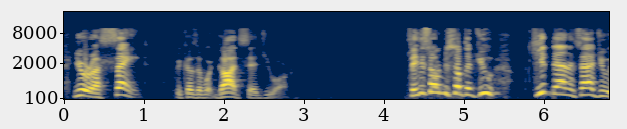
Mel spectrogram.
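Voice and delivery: rising, pressing preacher cadence; preaching. Acted. Preacher rallying his congregation, in full sermon cadence.

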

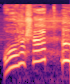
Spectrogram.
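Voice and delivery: very high, startled exclamation; surprised shriek. Real, not acted. Gamer shrieking at a lucky drop, high and surprised. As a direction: squeal at sudden luck.

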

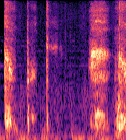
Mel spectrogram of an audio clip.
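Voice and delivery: slow hushed whisper; eerie slow whispered call; creepy whisper. Pretend. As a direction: beckon softly in the dark. Whispered chase, then repeated plain.

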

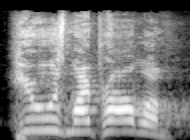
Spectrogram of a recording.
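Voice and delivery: high, loud comic complaint; exclaimed, high and loud. Real, not acted. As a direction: pitch it up and push it out. Preacher playfully owning his football trouble.

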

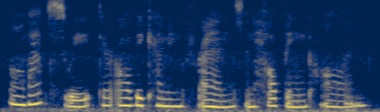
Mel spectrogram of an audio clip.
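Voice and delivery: unvoiced, soft aside whisper. Real, not acted. Reader whispering a tender aside to the listener. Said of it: "aside to listener".

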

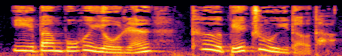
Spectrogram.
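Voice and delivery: plain reading voice

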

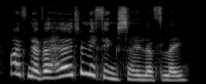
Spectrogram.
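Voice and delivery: fast, high and loud gushing; delighted. Acted. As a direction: rush out the praise. Peep awed after the song.

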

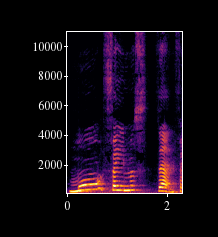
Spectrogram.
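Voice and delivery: drawn out so the class can copy it; teacher spelling it out slowly; slow model reading. Shown as a demonstration. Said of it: "قبل الصفة نضع more".

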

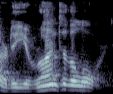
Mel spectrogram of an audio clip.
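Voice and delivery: usual speaking voice

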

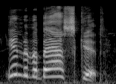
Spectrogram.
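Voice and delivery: high and eager; urgent. Acted. The cow rushing her friends into the basket, high and eager. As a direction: hurry everyone aboard. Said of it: "Clorinda said".

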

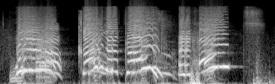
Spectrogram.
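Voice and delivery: very high, loud squealed yelling; screamed outburst. Real, not acted. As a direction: scream through the jump in a squeal. Yelling during big jump.

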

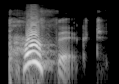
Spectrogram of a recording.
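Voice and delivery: loud, high delighted "Perfect"; gleeful bear. Acted. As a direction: relish the naughty plan. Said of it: "Bear said".

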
